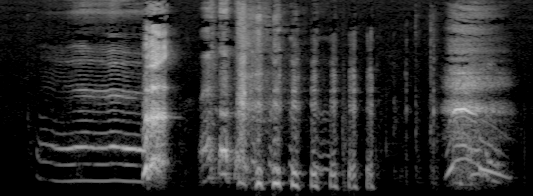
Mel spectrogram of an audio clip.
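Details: Adult mother's hiccups: a sharp hiccup breaking into a drawn-out voiced sound, followed by her baby's run of laughter and another vocal burst.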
